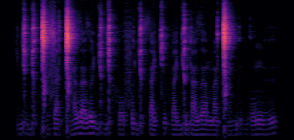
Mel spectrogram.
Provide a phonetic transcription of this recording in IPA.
ɟ ɐ ɟ ɵ ɡ͡ǀ e z a ɡ͡ǀ a ð ɐ ð ɵ ɟ ʉ ɟ ɐ h o f o ɟ ɵ θ a c ɨ b a ɟ ɵ j a ð ɐ m a ɡ͡ǀ a b ʉ b o ŋ ʉ

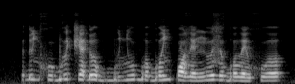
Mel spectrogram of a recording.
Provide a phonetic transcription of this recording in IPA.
ɗ ɯ ʎ xʷ ɛ b ɯ t͡ʃ ɛ ɗ ɤ b ɡ͡b u ʎ u b ɤ ɡʷ e ʎ p ɔ z e ŋ ɯ z ɯ ɡʷ ɤ ð e xʷ ɤ

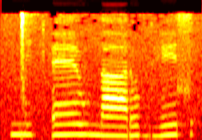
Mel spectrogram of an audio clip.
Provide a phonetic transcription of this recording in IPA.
ŋ͡ǀ i k ʔ ɛː w n aː ɾ o ɡʱ e s

